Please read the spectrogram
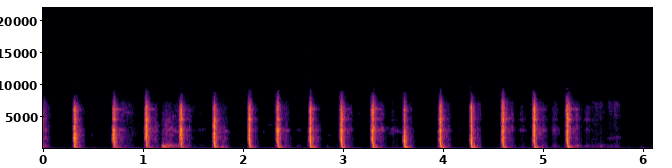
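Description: A hammer driving a stake into garden soil: about eighteen sharp, evenly paced blows, roughly three a second, stopping a little over five seconds in.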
